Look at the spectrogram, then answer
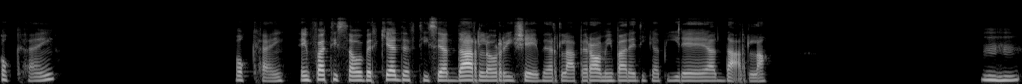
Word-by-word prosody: Okay. 205 +1 -5 1.8
Okay, 170 -4 -6
e 200 - +1
infatti 225 +3 +3
stavo 195 -1 +2
per 195 -1 0
chiederti 205 -3 +2
se 185 +2 +2
a 185 - +3
darla 190 0 +6
o 185 - +1
riceverla, 175 -2 -1
però 180 +1 +2
mi 175 0 -3
pare 180 0 0
di 175 - -13
capire 175 0 -4
a 170 - 0
darla. 160 -1 -2 2.2
Mh-mh. 200 0 -2
180 Hz, 115 wpm, -25 LUFS, 175-195 Hz, 2.2 s, darla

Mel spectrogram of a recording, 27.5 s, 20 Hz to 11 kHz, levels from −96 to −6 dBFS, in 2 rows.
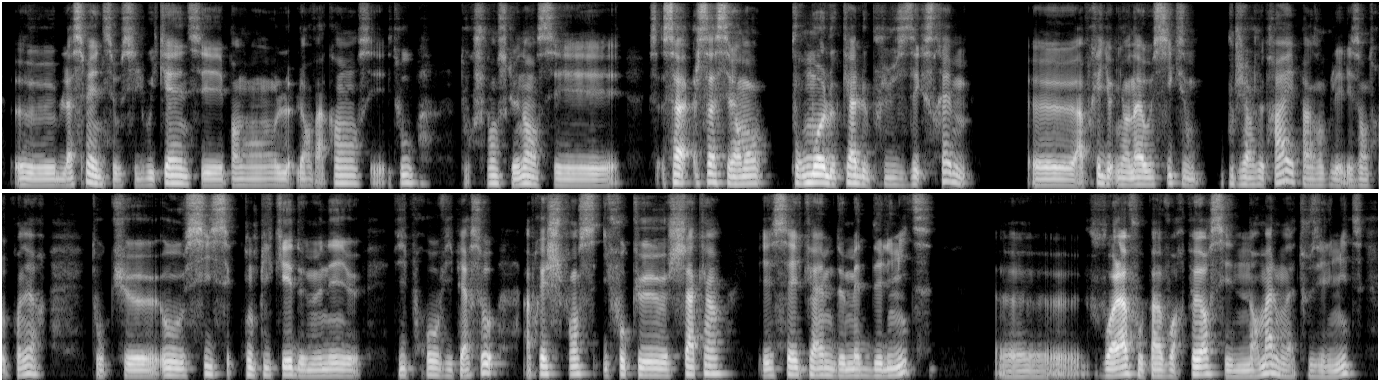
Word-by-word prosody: heu, 105 -1 0
la 105 +1 -1
semaine, 135 -3 +3
c'est 105 - -6
aussi 100 0 -6
le 100 - -12
week-end, 130 +4 +2
c'est 105 -5 -2
pendant 105 0 -5
le 105 0 -3
leurs 105 -1 -5
vacances 135 -1 -3
et - - -10
tout. 140 -1 -3 0.5
Donc, - - -18
je - - -7
pense 130 -1 -2
que - - -3
non, 125 +2 +3
c'est 100 -3 -2 0.3
ça - - +4
ça, 150 +4 +4
c'est 145 -3 +2
vraiment, 130 +2 +1 0.2
pour 130 -2 0
moi, 145 0 +10
le 120 -3 +3
cas 135 -2 +4
le 120 -4 -1
plus 110 0 -7
extrême. 145 +1 -3 0.6
Heu, 100 -1 +2
après, 140 - -2
il - - -3
y - - +2
il - - -5
y 115 - -1
en 110 - +1
a 115 0 +6
aussi 115 +4 -2
qui 125 - -8
ont 100 - -9 0.2
beaucoup 135 -2 -12
de 120 - -10
charge 115 -2 -2
de 110 - -1
travail, 155 +7 -1
par 105 - -4
exemple 105 +1 -9
les - - -3
les 100 +1 -7
entrepreneurs. 125 +7 -5 0.5
Donc, - - -8
heu, 105 -1 +2
eux - - -2
aussi, 115 +3 +1
c'est 135 +3 -4
compliqué 120 0 +1
de 110 -3 -2
mener, 105 +1 0
heu, - - -9 0.3
vie 115 - -4
pro 120 +1 -2
vie 105 -1 -8
perso. 145 +9 0 0.2
Après, 140 -2 +2
je 135 - -1
pense, 135 +1 -1
il 110 - -9
faut 130 -3 0
que 115 -2 +2
chacun 140 +4 +1 0.4
essaie 115 +3 +1
quand 125 - +1
même 115 0 +1
de 105 - +1
mettre 110 0 -1
des 105 0 +1
limites. 130 - -2 0.7
Heu, 95 +10 -7 0.2
voilà, 110 +4 +10
il 135 - +2
faut 115 -6 -3
pas 105 - +1
avoir 105 0 -2
peur, 130 +1 +6
c'est 135 -8 -3
normal, 100 +11 0
on 105 - -4
a 95 - -9
tous 100 - -14
des 95 - -6
limites. 135 +10 -5
115 Hz, 205 wpm, -23 LUFS, 105-135 Hz, 0.7 s, moi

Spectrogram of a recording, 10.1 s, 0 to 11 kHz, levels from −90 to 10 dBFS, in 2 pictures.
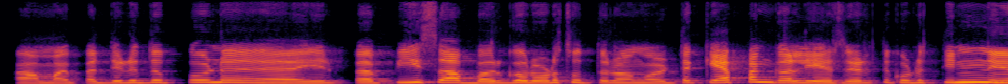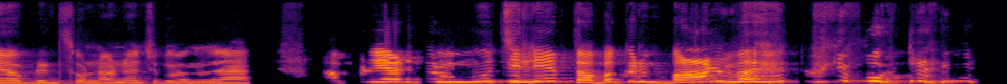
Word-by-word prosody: ஆமா. 210 0 -5
இப்ப 225 +1 -7
திடுதிப்புன்னு, 285 +3 -4 0.4
இப்ப 235 +1 -4
பீட்சா, 295 0 0
பர்கரோட 245 +2 -2
சுத்துறவங்க 240 -3 -6
கிட்ட 240 +4 -6
கேப்பங்களிய 285 -5 +1
செடுத்து 230 -1 -5
எடுத்து 285 +5 -14
கொடுத்து, 270 0 -8
"தின்னு" 300 -1 +4
அப்படின்னு 250 +1 -8
சொன்னோம்னு 245 +3 -5
வெச்சுக்கோங்களேன், 225 -2 -6 0.4
அப்படியே 355 -4 +4
எடுத்து 365 +2 -2
நம்ம 335 -2 +2
மூஞ்சிலேயே 410 +1 +3
தபக்குனு 325 +4 +2
பால் 365 +6 +8
மாதிரி 380 +1 +5
தூக்கி 370 +5 -7
போட்டுருவாங்க. 425 -3 0
280 Hz, 150 wpm, -20 LUFS, 240-355 Hz, 0.4 s, பால்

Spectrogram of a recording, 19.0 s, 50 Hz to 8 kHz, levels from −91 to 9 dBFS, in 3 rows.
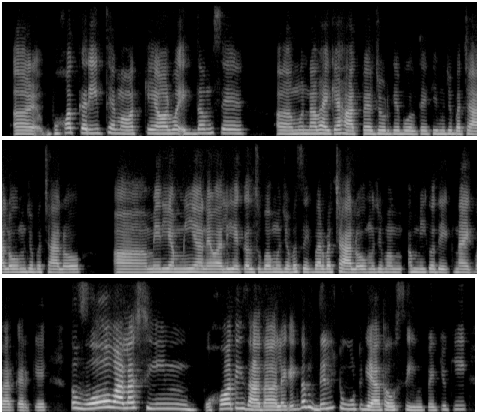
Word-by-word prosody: अ, 205 -1 -2 0.2
बहुत 270 +5 -2
करीब 245 -2 0
थे 255 -3 -1
मौत 215 -2 -3
के 230 -2 0
और 215 0 +2
वो 230 - 0
एकदम 230 +3 -3
से 235 -2 -2 0.5
अ, 205 -1 -2
मुन्ना 215 +1 -1
भाई 215 -1 +2
के 230 +2 -2
हाथ-पैर 200 +1 0
जोड़ 205 -1 -1
के 205 0 -2
बोलते 200 0 -3
हैं 195 - -4
कि, 210 0 -4
"मुझे 200 +1 -2
बचा 195 -2 -1
लो 185 +1 0
मुझे 195 0 -3
बचा 190 -1 -4
लो 180 0 -2 0.6
अ, 180 -1 -2
मेरी 195 +1 -1
अम्मी 195 +1 0
आने 185 -1 -1
वाली 185 0 0
है 185 - 0
कल 190 0 -2
सुबह 190 0 -2
मुझे 190 0 -1
बस 200 +2 -3
एक 185 -1 -3
बार 190 -1 0
बचा 190 -1 +1
लो, 180 +1 0
मुझे 185 +1 -5
मम 185 0 -5
अम्मी 190 -1 -1
को 195 -1 -3
देखना 185 +1 -4
एक 180 0 -5
बार 180 -1 0
करके।" 180 +1 -4
तो 250 +12 -4
वो 330 +5 +9
वाला 320 -1 +9
सीन 280 -8 -3
बहुत 270 +9 +3
ही 300 -1 +2
ज़्यादा 205 -4 +4
लाइक 210 +1 +1
एकदम 340 +11 +2
दिल 285 +5 0
टूट 255 -4 -4
गया 205 -5 +4
था - - +2
उस 200 +1 -1
सीन 185 -4 -3
पे 185 0 -5
क्योंकि 225 +3 -11
200 Hz, 205 wpm, -24 LUFS, 190-235 Hz, 0.6 s, वो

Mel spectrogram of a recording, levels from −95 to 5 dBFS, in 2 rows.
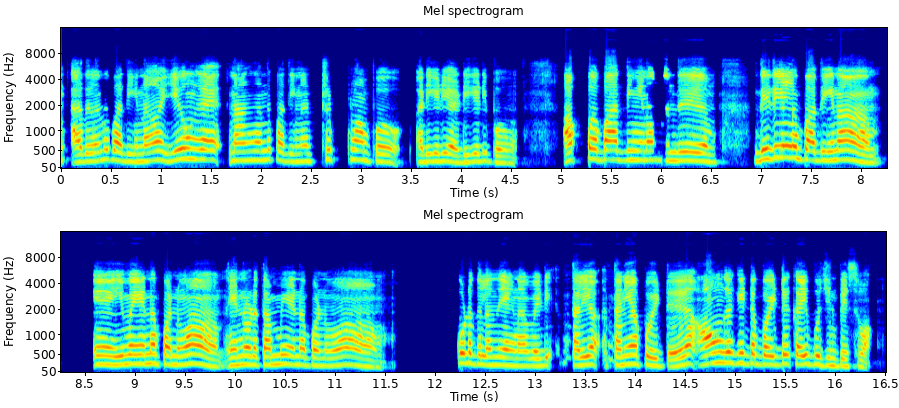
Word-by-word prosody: அது 190 +2 0
வந்து 240 +4 -4
பார்த்தீங்கன்னா, 205 -1 -1 0.2
இவுங்க 265 0 +2 0.4
நாங்க 230 +1 -2
வந்து 245 +2 -6
பார்த்தீங்கன்னா 205 -2 -4 0.2
ட்ரிப்லாம் 255 -2 -3
போவோம். 195 -2 -2 0.2
அடிக்கடி, 205 +2 -3
அடிக்கடி 195 +4 -6
போவோம். 165 -2 -6 0.5
அப்ப 235 +4 0
பார்த்தீங்கன்னா, 240 -1 +1
வந்து 225 0 -2 0.8
திடீர்னு 300 +3 +4
பார்த்தீங்கன்னா, 235 +1 +2 0.8
ஏ - - +3 0.2
இவன் 240 +1 +3
என்ன 250 +1 +2
பண்ணுவான், 230 +1 +3 0.3
என்னோட 225 +1 +1
தம்பி 235 +2 -2
என்ன 215 -1 -1
பண்ணுவான். 200 +2 -1 1.0
கூட்டத்துலேருந்து 230 -5 +1
எங்கனா 195 -1 -1
வெடி 190 +2 -2 0.3
தனியா 215 +3 +3 0.2
தனியா 230 +3 +3
போயிட்டு 190 -4 0 0.3
அவுங்கக்கிட்ட 265 0 +3
போயிட்டு 230 +1 +2
கை 230 - +6
புடுச்சின்னு 200 -4 -3
பேசுவான். 180 -3 -5
225 Hz, 130 wpm, -22 LUFS, 205-245 Hz, 1.0 s, கை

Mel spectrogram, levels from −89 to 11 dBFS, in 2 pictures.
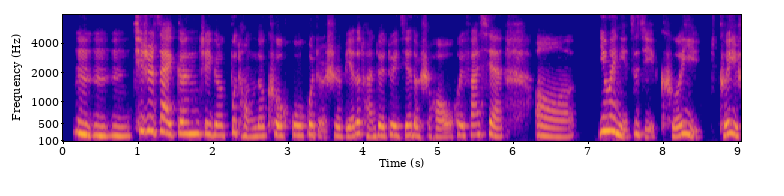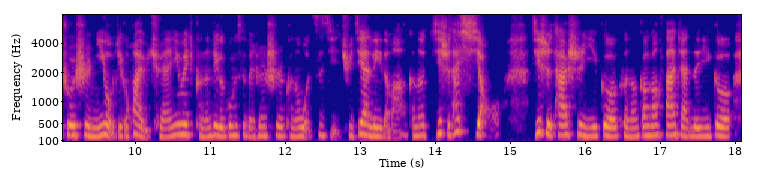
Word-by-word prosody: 嗯 255 -6 +7
嗯 215 -2 +2
嗯。 215 -1 -1
其 330 - +2
实 330 -1 +5
在 295 -4 +4
跟 265 0 +4
这 255 -1 -2
个 235 -1 -1
不 240 +6 -6
同 205 -5 -6
的 215 0 -2
客 235 -1 +1
户 225 0 0
或 235 +2 +2
者 - - -9
是 215 -2 -2
别 205 +1 -2
的 265 - +3
团 195 -6 -8
队 215 0 +2
对 225 0 +1
接 225 +1 0
的 220 -3 -2
时 - - -3
候， 195 -1 -5
我 - - -7
会 235 -4 -2
发 235 +2 -4
现， 240 -5 -1 0.4
呃， 200 -3 -4 0.3
因 320 +4 +7
为 330 -2 +8
你 235 -5 +4
自 260 - -5
己 185 -5 -10
可 210 +1 -2
以 245 -8 +1
就 - - -29
可 240 - +4
以 250 -4 +4
说 230 +1 +3
是 225 0 +1
你 205 +1 0
有 235 - +1
这 210 - -4
个 210 0 -6
话 240 -3 -1
语 175 -1 -9
权。 195 +2 -5
因 240 +1 0
为 245 - +4
可 225 -3 -8
能 195 - -5
这 225 - +2
个 205 -1 +2
公 220 +1 -3
司 225 +1 -9
本 200 -2 -7
身 215 0 -5
是 215 -1 -3
可 205 -1 -9
能 200 +1 -4
我 205 - 0
自 235 -2 -12
己 270 +8 -14
去 215 -5 -5
建 235 -1 +2
立 205 - +2
的 - - -7
嘛， - - -13
可 215 - -9
能 220 +1 -5
即 265 - -1
使 265 -4 +1
它 300 +7 -3
小， 315 +11 +2 0.6
即 285 - +2
使 245 -5 +4
它 225 0 +1
是 235 +1 +1
一 210 0 -1
个 205 -1 +4
可 215 -2 -5
能 195 +1 -5
刚 220 +1 -3
刚 225 +1 -2
发 230 0 +1
展 210 -4 -3
的 205 - -1
一 205 +1 -1
个 205 -2 +2
225 Hz, 305 characters per minute, -21 LUFS, 210-245 Hz, 0.6 s, 为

